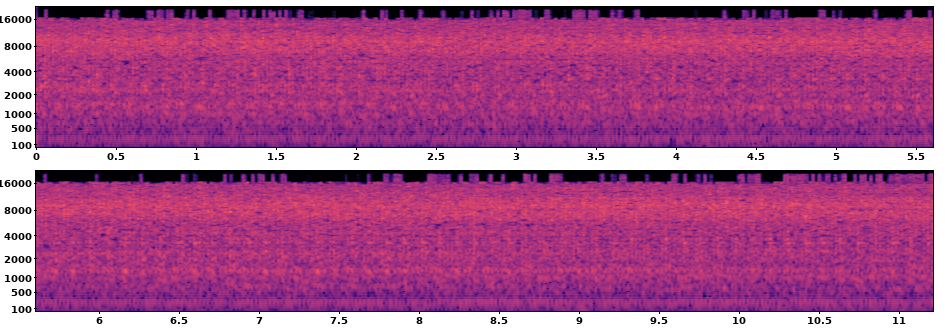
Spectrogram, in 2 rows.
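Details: Skoda Fabia 1.4 engine: a fast, fairly regular light ticking knock, about three per second, rides over a steady idle; engine knock, source unclear.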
